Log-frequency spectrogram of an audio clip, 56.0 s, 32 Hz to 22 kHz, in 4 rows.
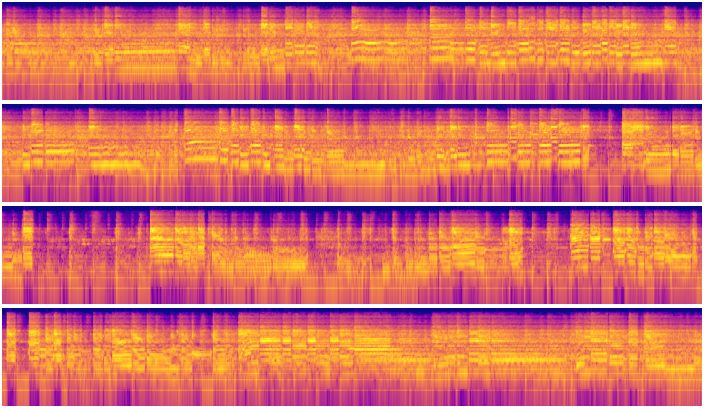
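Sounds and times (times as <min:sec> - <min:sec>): electric guitar single-note lines: 0:00.0 - 0:56.0.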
